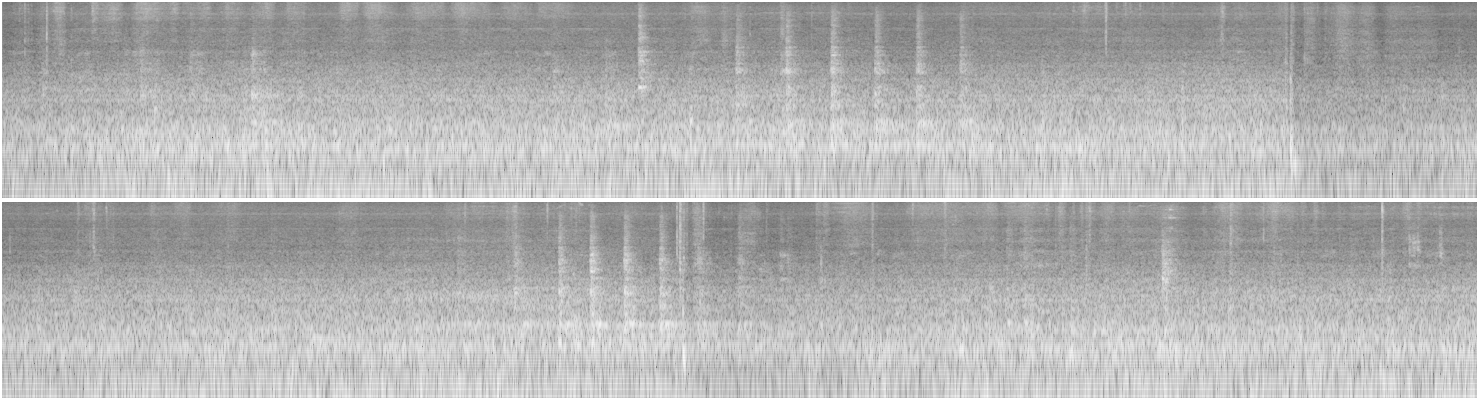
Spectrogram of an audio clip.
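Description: Covered hopper cars of a freight train rolling past close by: a steady rumble of steel wheels on rail, broken by several clusters of sharp clicking and clacking from the wheels and trucks.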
